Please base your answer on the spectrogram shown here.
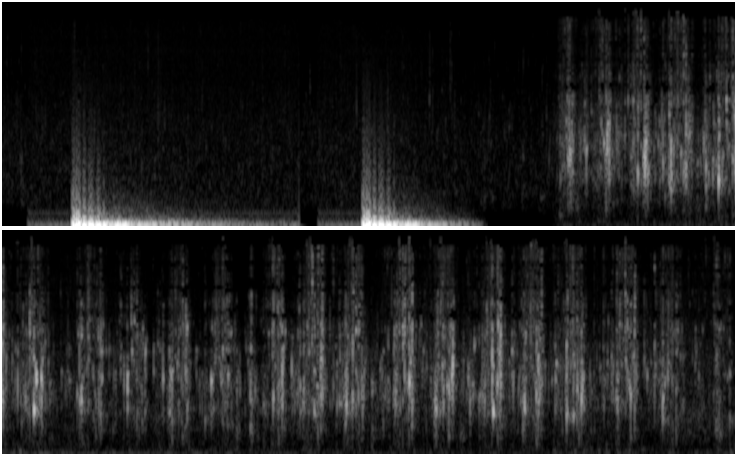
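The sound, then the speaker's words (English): A creature loudly lapping and gurgling as it drinks at a stream. Two heavy, low thuds come first, then a pause, then a steady, rapid run of wet lapping and sloshing. “And presently, I was aware of a loud lapping and gurgling.”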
